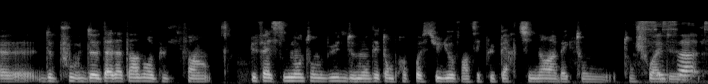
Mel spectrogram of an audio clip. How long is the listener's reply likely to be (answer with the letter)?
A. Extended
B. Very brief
A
